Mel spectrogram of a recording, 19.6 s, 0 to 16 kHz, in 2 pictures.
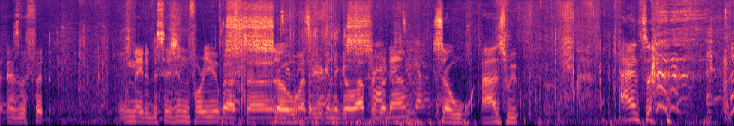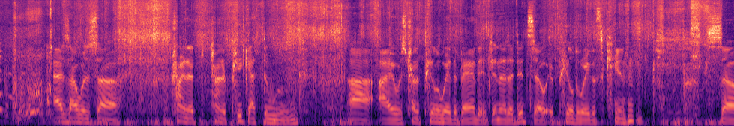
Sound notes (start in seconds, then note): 8.6 laughs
